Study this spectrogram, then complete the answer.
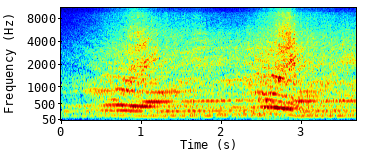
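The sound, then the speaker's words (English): A Revuelto supercar with a 6.5-litre V12 roars past in a pit lane, heard from the pit wall, its loud, rich engine note climbing as it accelerates, then sweeping downward as it passes. No one speaks. “Hopefully that came through loud and clear, the sound of the Revuelto's modest 6.5-litre V12.”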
